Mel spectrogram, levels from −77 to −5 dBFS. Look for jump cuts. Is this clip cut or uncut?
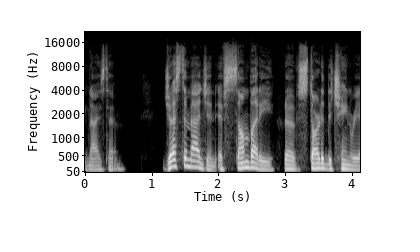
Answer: cut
